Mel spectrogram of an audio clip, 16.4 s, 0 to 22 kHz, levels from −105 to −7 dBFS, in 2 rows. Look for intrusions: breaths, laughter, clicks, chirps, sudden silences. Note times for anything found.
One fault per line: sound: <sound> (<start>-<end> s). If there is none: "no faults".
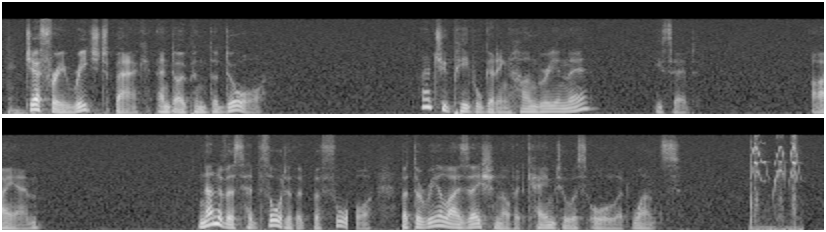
sound: dropout (11.7-11.8 s)
sound: squeak (15.7-16.2 s)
